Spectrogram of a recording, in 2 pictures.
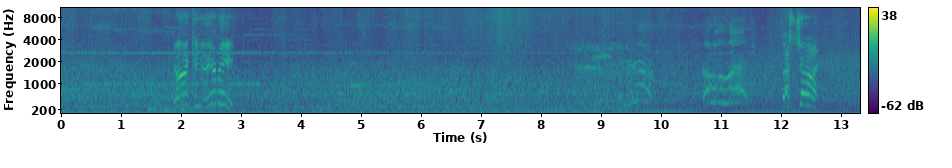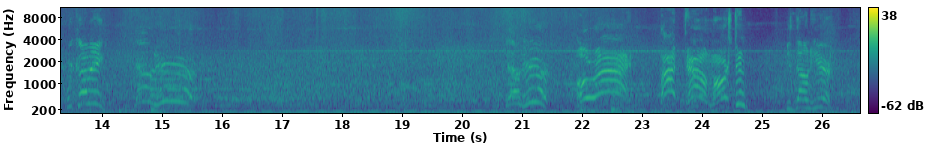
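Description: Footsteps crunch quickly through deep snow.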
